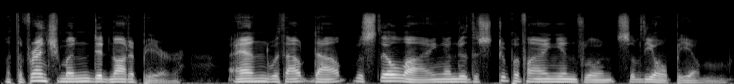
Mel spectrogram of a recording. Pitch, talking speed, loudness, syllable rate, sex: 120 Hz, 155 wpm, -17 LUFS, 4.3 syllables/s, male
